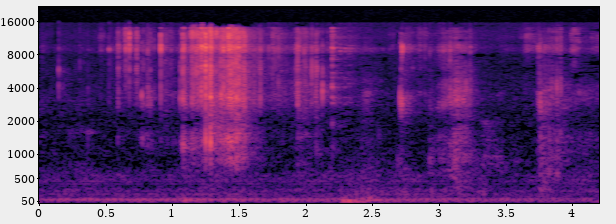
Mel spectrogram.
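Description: Person crunching and chewing toasted bread crust, with a few crisp crunches, the loudest about a second in, over a low steady hum.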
